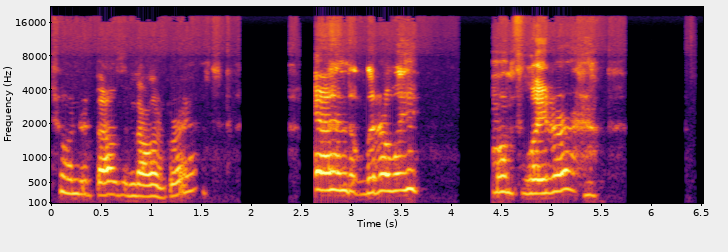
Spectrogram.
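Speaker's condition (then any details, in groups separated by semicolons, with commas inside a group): Cerebral palsy; quadriplegic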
